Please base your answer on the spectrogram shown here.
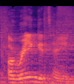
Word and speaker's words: orangutan: at it okay okay so how do you pronounce that word orenjiten close captioning not available you got it right but it's orangutan mama rug is in the lead two to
